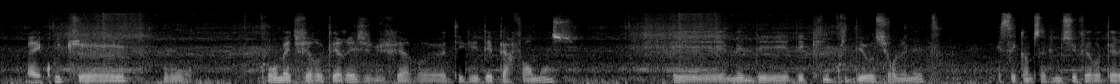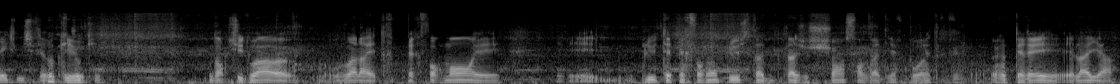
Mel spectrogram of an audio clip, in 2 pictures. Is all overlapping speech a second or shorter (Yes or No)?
Yes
